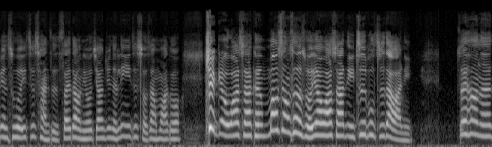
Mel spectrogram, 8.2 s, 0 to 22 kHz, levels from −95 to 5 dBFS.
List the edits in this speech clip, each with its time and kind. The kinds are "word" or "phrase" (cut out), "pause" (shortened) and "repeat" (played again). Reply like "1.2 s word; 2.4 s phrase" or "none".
none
